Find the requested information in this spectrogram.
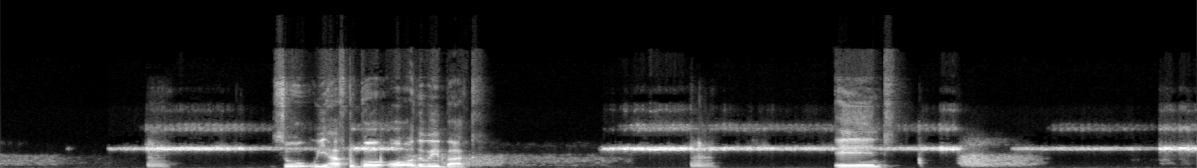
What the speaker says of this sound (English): You cannot throw stones at the crickets for them to be quiet.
